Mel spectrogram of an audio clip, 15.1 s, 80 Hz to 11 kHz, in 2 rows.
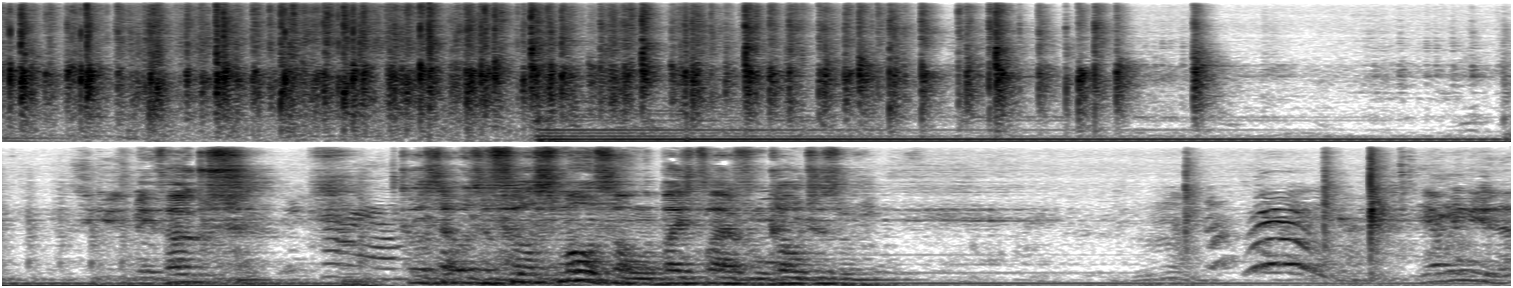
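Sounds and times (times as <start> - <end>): audience applause: 0.0 - 6.1
low drone of held tones: 2.7 - 15.0.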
